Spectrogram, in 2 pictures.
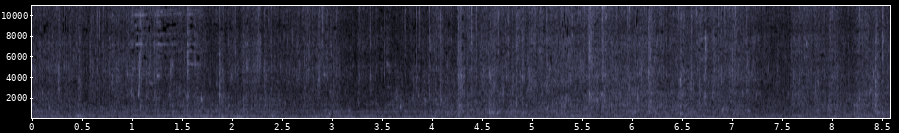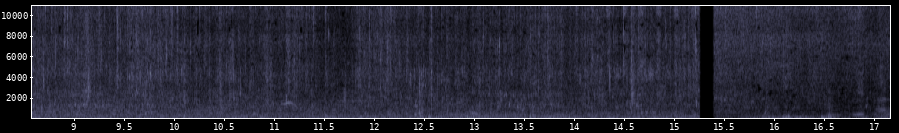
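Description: Wind buffeting the microphone over small waves lapping against shoreline rocks, a steady rumbling wash with a brief dropout to silence near the end.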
